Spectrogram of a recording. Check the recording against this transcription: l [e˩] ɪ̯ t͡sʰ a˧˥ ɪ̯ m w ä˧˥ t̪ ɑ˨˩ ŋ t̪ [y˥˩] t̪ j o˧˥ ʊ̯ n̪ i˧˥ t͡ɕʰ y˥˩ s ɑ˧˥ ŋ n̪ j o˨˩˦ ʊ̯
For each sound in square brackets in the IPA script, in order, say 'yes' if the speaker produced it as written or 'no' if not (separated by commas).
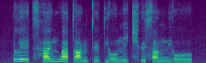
no, yes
